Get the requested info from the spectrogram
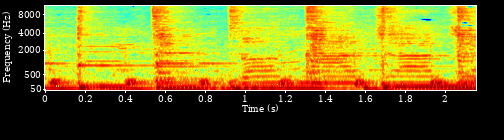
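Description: Live reggae band playing: a heavy bass line under short, regular chord strokes about twice a second, with a melody line above.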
